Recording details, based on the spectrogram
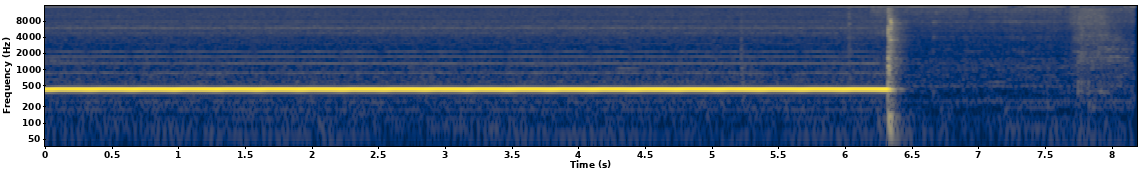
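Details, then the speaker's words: Yamaha K520 cassette deck playing a speed test tape, running slow: test tone wavers heavily then cuts out; severe wow and flutter, belt seen riding back and forth on the pulley, suspected bad belt. "oh this is that flutter and it is way off but and then it just stopped really really flutters like crazy"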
